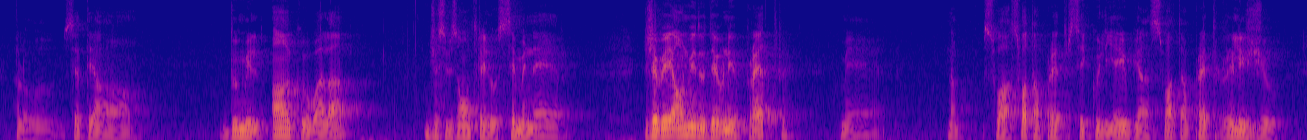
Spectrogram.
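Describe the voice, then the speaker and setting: A man talks at a very slow pace, pausing long and often. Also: medium pitch for a man, ordinary pitch variation. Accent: Indian. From India. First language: Indian language (speaking French). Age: 20s. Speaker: Capuchin friar. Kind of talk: testimony interview. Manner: halting.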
